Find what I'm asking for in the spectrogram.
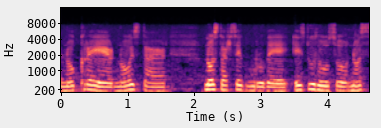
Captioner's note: speaking spanish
